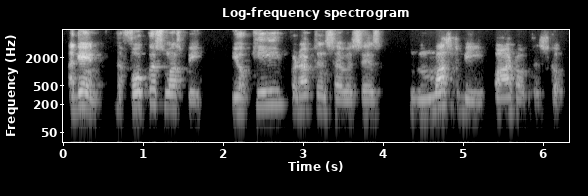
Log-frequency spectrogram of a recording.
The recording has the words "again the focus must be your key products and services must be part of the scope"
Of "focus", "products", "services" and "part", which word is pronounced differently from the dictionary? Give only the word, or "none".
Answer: products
